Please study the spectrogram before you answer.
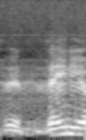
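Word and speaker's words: Xenia: It's Zania, Ohio, spelled with an X.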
